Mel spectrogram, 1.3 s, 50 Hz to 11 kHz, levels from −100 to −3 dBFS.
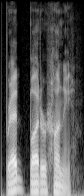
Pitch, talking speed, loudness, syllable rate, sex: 95 Hz, 140 wpm, -16 LUFS, 5.1 syllables/s, male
